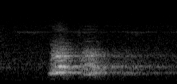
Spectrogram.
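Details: At night in Pyrga a dog gives a single bark that breaks into a quick second syllable, then the night falls quiet again apart from a faint hum.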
